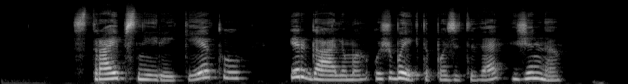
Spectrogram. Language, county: Lithuanian, Šiauliai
